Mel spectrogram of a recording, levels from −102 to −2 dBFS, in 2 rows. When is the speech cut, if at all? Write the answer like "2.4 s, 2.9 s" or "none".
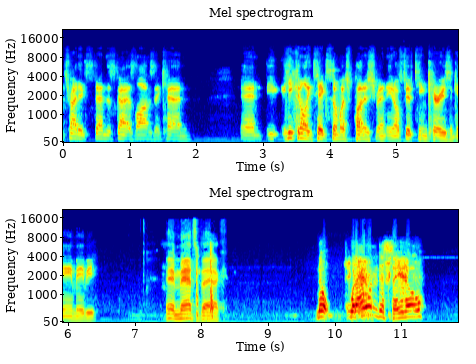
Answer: none

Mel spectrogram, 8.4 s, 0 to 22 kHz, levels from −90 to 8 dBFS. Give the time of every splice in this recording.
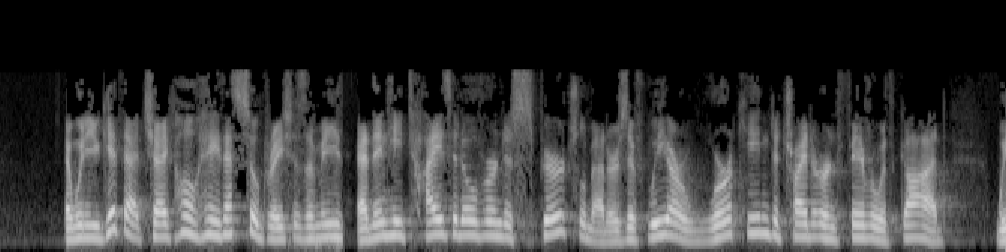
1.5 s, 2.8 s

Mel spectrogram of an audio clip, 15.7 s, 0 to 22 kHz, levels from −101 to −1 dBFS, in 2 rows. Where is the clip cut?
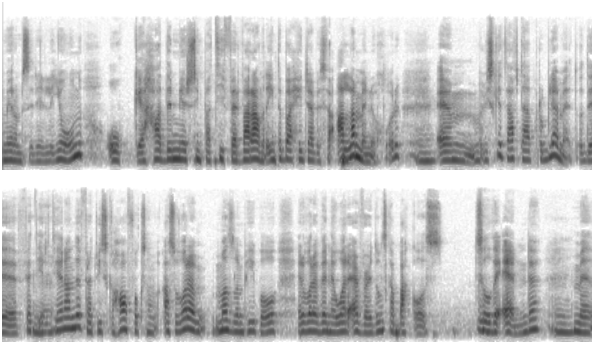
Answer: none

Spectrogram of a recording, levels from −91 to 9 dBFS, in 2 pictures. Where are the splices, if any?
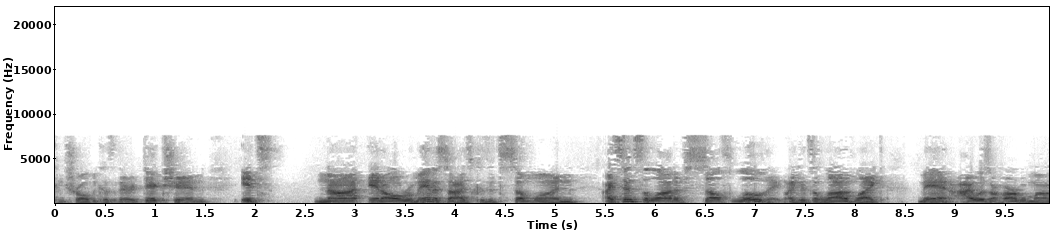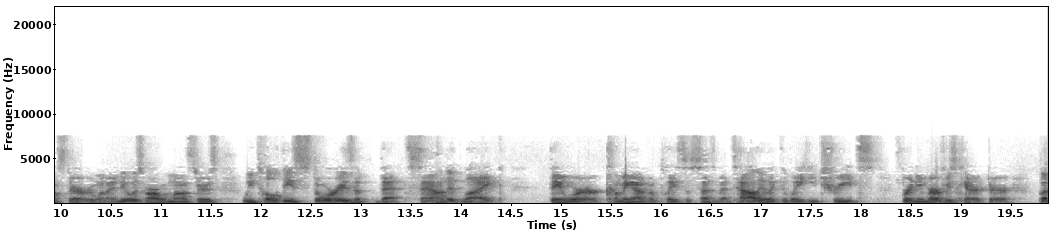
none

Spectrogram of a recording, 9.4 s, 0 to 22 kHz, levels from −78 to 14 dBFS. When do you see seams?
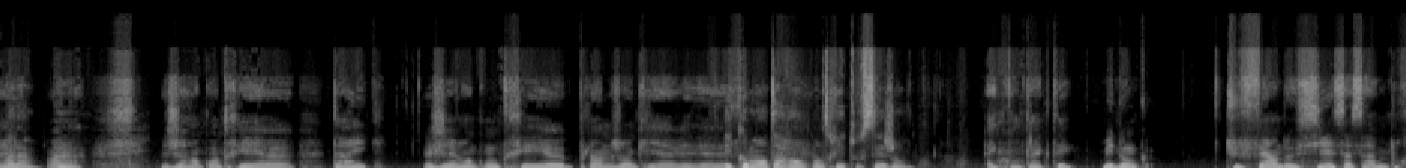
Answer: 1.0 s, 7.3 s

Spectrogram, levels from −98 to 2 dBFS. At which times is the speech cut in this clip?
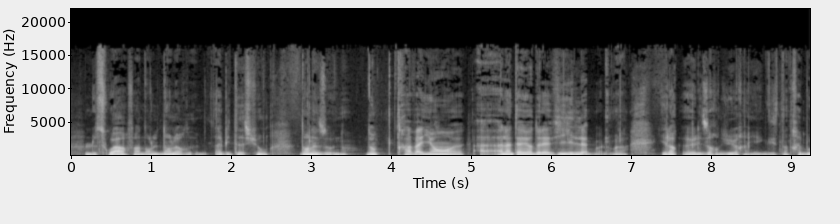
5.0 s, 6.7 s, 7.8 s

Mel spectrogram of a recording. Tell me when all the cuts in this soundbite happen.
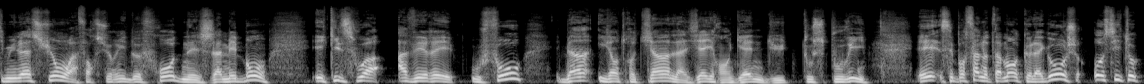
9.1 s

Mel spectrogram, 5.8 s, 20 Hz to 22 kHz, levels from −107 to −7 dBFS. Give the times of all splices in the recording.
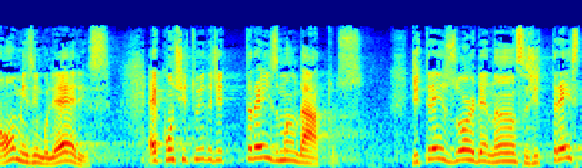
none

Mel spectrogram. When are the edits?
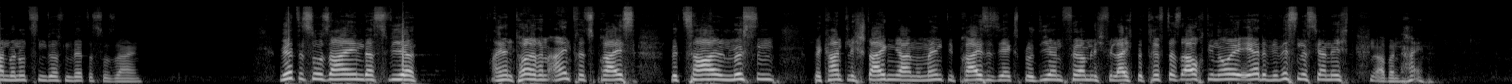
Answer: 13.7 s

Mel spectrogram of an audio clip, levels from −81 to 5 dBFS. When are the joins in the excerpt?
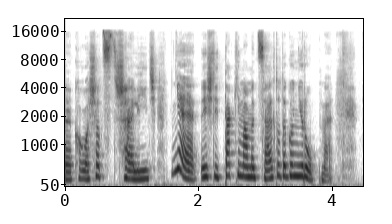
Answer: none

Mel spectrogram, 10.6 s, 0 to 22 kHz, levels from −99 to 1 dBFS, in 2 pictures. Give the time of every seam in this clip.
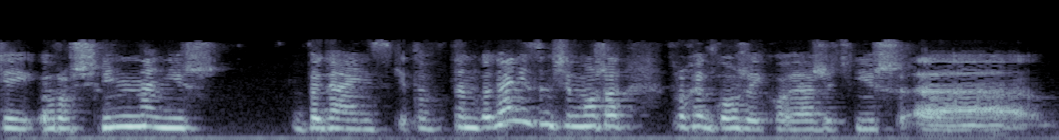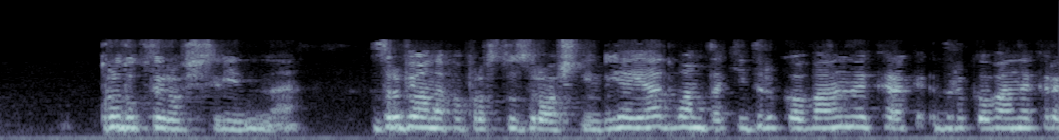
8.3 s

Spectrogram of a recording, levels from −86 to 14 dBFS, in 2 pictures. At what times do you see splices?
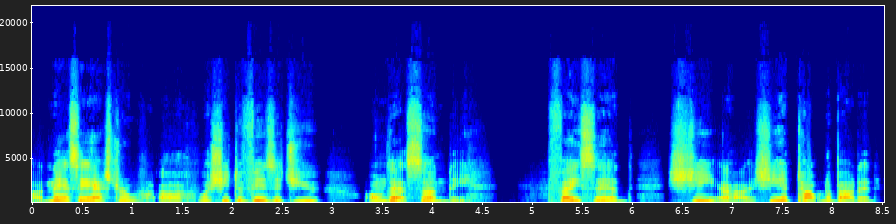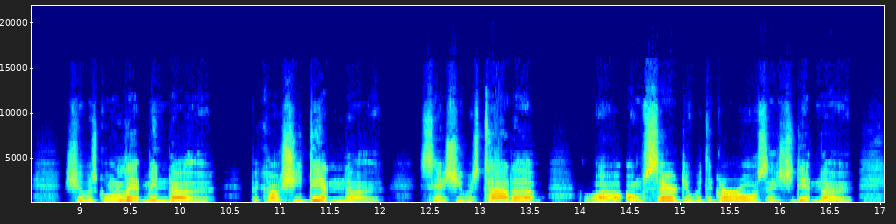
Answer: none

